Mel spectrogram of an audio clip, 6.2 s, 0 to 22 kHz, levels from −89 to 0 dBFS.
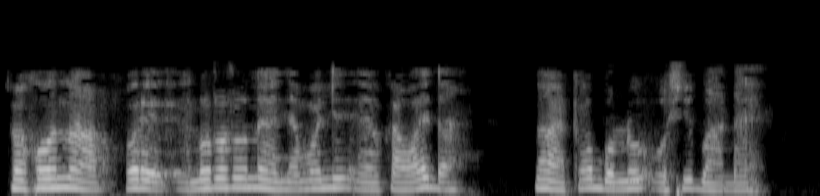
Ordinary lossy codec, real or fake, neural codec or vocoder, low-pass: MP3, 24 kbps; fake; codec, 32 kHz, 1.9 kbps, SNAC; 7.2 kHz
